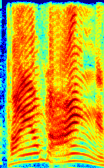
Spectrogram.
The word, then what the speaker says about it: Pyongyang: Pyongyang is how you pronounce it.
